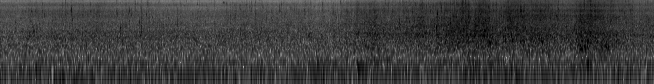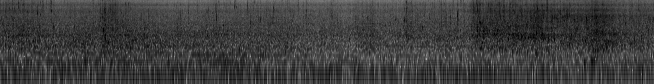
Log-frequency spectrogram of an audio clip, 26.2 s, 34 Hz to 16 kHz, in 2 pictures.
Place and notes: {"title": "大窟澳, Gongliao District - Rocks and waves", "date": "2014-07-29 17:38:00", "description": "Rocks and waves, Very hot weather, Traffic Sound\nZoom H6+ Rode NT4", "latitude": "24.98", "longitude": "121.97", "timezone": "Asia/Taipei"}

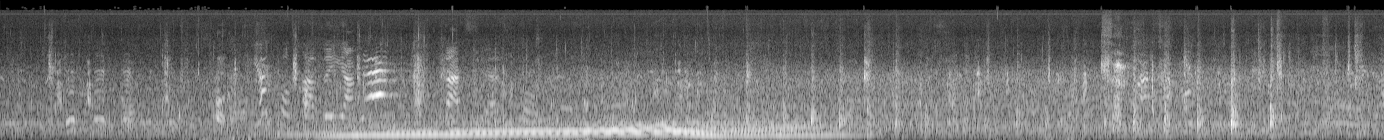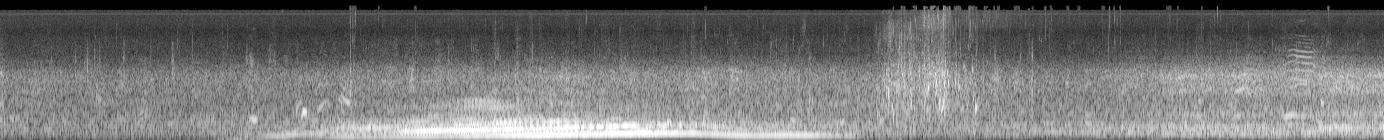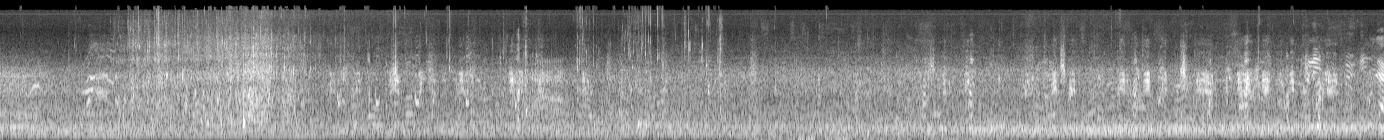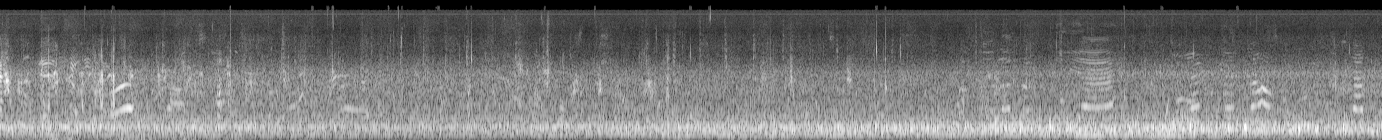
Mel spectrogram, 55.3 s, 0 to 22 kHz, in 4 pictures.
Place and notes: {"title": "Nowa Huta Bay, Kraków, Poland - (882) Ducks and kids", "date": "2022-01-06 14:50:00", "description": "An attempt to record a group of ducks. As usual, they've become shy while in front of a microphone.\nRecorded with Olympus LS-P4.", "latitude": "50.08", "longitude": "20.05", "altitude": "205", "timezone": "Europe/Warsaw"}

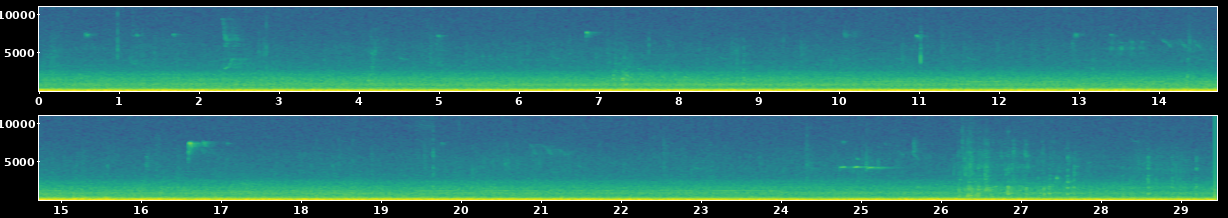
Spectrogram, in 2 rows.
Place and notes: {"title": "Berlin, Alt-Friedrichsfelde, Dreiecksee - train junction, pond ambience", "date": "2021-08-30 08:00:00", "description": "08:00 Berlin, ALt-Friedrichsfelde, Dreiecksee - train triangle, pond ambience", "latitude": "52.51", "longitude": "13.54", "altitude": "45", "timezone": "Europe/Berlin"}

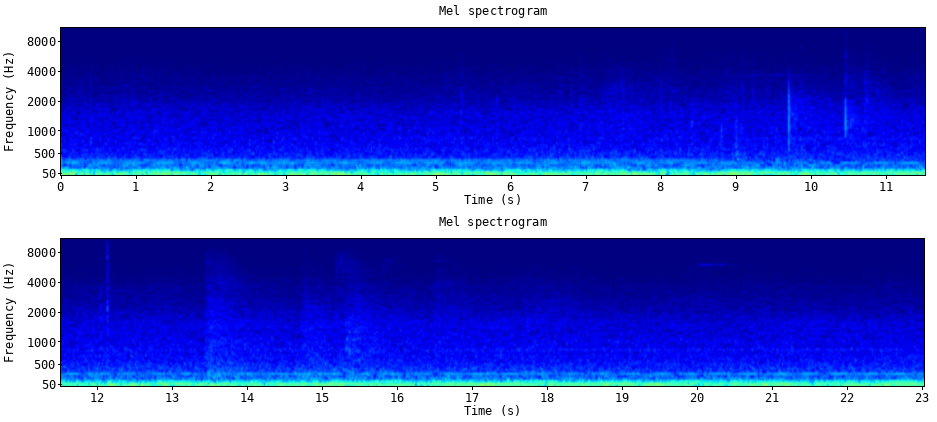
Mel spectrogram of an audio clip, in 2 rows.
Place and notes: {"title": "Inside St. Louis Cathedral, New Orleans, Louisiana - Ambiance: St. Louis Cathedral", "date": "2012-09-05 13:22:00", "description": "*Best with headphones* : Respectful whispers, cell phones, camera shutters, creaky pews. Was *praying* that the very loud air conditioner would shut off, but it was 104 degrees Fahrenheit..\nCA-14(quasi binaural) > Tascam DR100 MK2", "latitude": "29.96", "longitude": "-90.06", "altitude": "11", "timezone": "America/Chicago"}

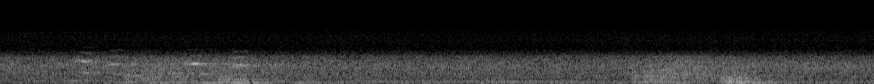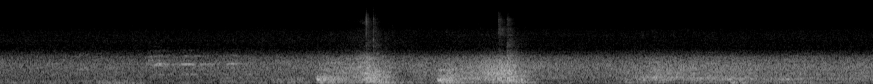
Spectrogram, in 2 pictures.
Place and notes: {"title": "Catonsville, MD, USA - Traffic heard from under bridge", "date": "2016-11-06 02:00:00", "description": "The muffled sounds of cars passing only a few feet above, recorded with a Tascam DR-40.", "latitude": "39.29", "longitude": "-76.78", "altitude": "72", "timezone": "America/New_York"}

